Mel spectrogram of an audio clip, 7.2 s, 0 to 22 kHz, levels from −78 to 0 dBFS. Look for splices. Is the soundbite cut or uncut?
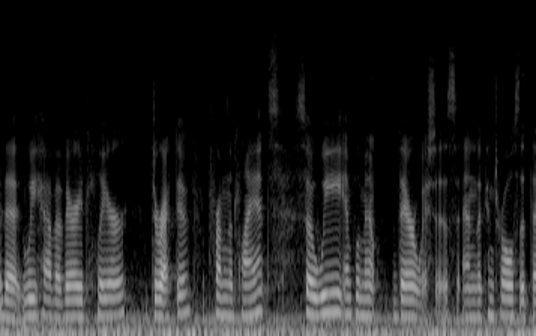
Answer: uncut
